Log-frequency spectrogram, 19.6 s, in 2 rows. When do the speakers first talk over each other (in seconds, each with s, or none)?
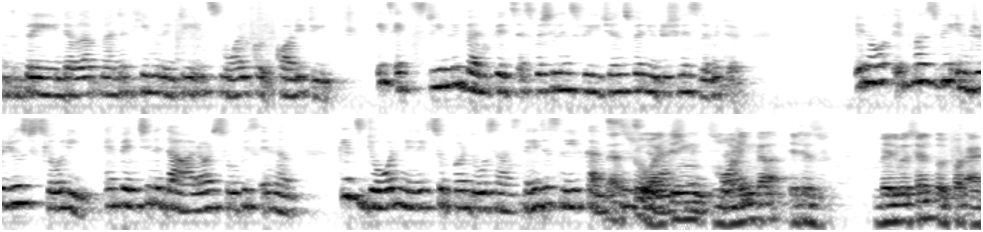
15.8 s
